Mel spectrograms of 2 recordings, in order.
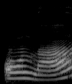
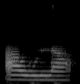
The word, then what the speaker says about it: aula: dibaca auditorium kesalahan eh pengucapan Ola yang sebenarnya harus Aula kesalahan pengucapan optopsi yang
